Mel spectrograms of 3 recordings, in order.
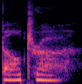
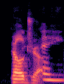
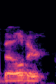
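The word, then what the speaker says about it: Beldre: Is it Bel and the audio book is pronounced Beldra? Beldra. Thank you. Beldra. That's right. I was saying Beler.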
